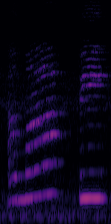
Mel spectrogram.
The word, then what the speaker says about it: Amabie: Amabie.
